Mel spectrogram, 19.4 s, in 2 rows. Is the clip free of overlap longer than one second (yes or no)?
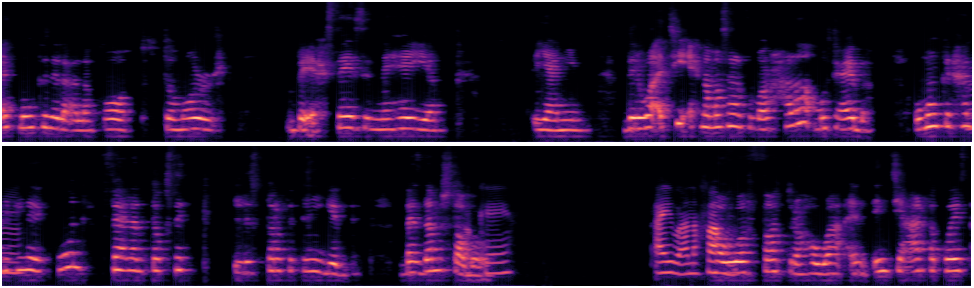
yes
